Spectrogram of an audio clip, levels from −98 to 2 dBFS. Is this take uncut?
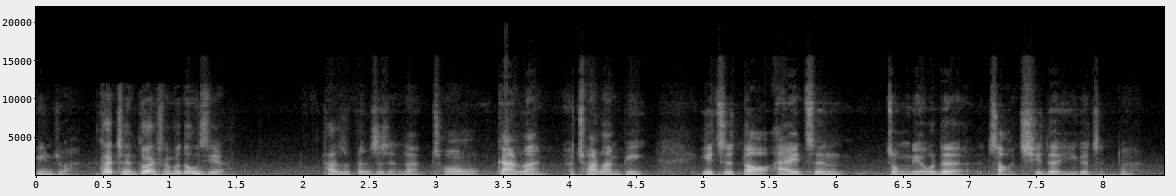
yes; 0 cuts

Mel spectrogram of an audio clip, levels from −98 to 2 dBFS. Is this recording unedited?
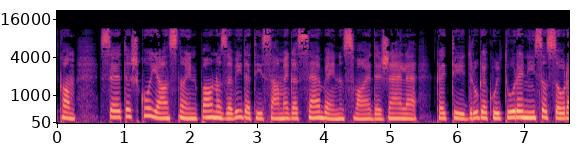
no; 1 cut; at 5.5 s

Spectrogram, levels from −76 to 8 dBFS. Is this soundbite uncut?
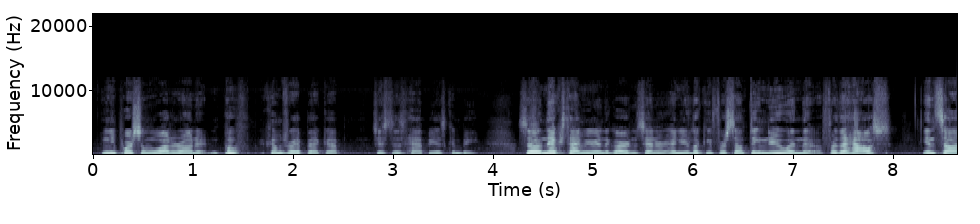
yes; 0 cuts

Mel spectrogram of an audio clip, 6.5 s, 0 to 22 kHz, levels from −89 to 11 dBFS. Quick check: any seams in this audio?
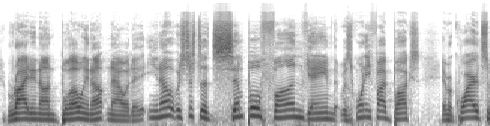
yes; 3 cuts; at 2.8 s, 4.0 s, 4.6 s

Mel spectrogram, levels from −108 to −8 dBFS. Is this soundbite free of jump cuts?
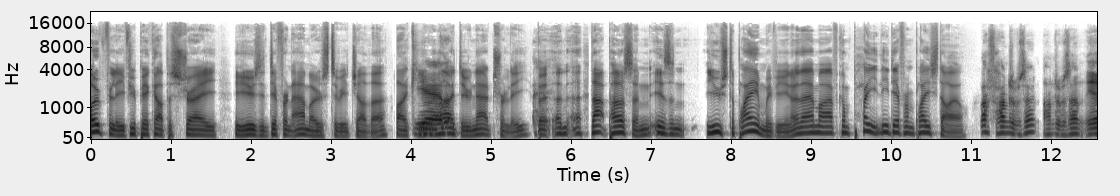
no; 2 cuts; at 3.7 s, 6.2 s

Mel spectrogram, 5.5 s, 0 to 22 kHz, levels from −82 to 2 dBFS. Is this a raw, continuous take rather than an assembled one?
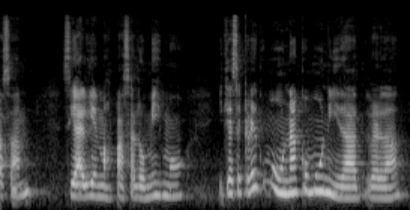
yes; 0 cuts

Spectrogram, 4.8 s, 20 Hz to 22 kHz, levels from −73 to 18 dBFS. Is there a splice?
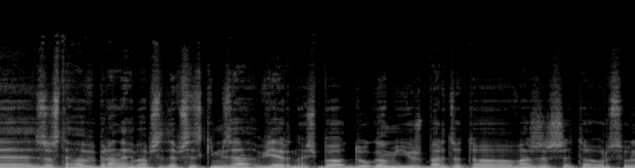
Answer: no; 0 cuts

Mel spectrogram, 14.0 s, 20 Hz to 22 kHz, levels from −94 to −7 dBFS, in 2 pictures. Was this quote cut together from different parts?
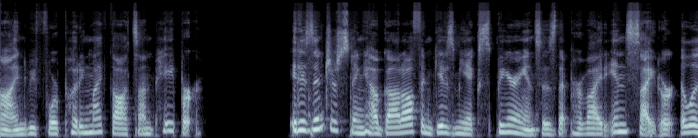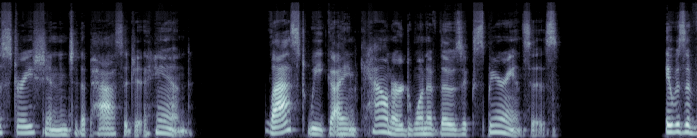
no; 0 cuts

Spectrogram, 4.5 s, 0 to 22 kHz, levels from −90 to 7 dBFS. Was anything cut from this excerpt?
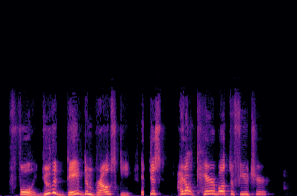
yes; 2 cuts; at 2.1 s, 2.6 s

